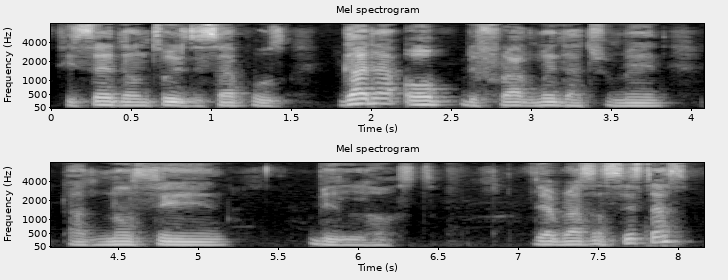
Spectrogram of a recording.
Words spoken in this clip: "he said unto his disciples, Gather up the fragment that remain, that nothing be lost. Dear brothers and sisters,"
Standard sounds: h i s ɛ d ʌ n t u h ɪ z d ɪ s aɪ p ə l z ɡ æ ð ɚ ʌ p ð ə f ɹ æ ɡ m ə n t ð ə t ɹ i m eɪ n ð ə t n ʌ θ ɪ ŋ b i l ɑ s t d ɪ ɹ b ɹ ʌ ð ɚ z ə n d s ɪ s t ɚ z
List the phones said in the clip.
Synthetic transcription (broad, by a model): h i s ɛ d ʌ n t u h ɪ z d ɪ s aɪ p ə l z ɡ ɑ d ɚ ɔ p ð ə f ɹ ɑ ɡ m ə n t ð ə t ɹ i m eɪ n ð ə t n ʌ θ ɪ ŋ b i l ɑ s t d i b ɹ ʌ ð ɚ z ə n s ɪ s t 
